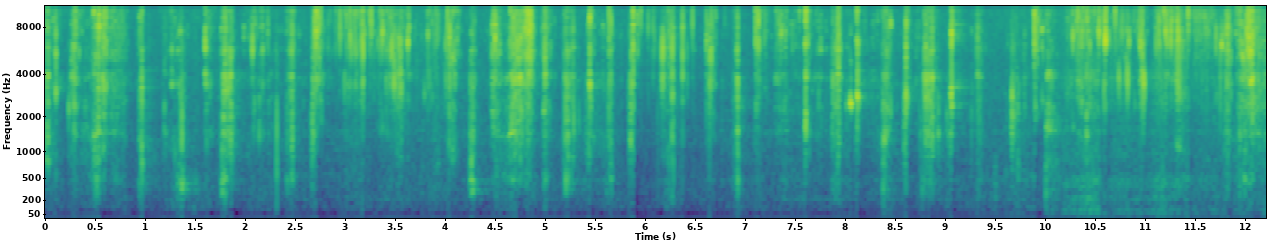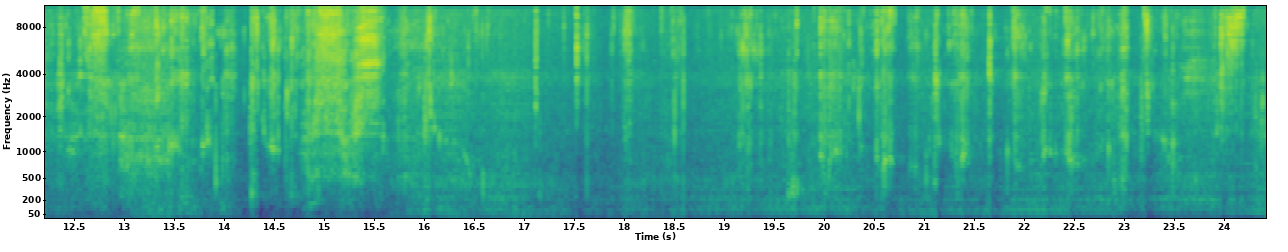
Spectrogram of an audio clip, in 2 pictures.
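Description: Crispy fried chicken being bitten and chewed right at a clip-on microphone: a run of sharp crunches and crackles, denser and heavier from about halfway through.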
